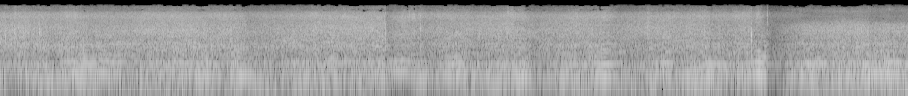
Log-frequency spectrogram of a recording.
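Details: Honey bees defending against a great black wasp at an apiary, a dense continuous swarm buzz with wavering hum bands around the low-mid range, briefly dipping near the end.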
